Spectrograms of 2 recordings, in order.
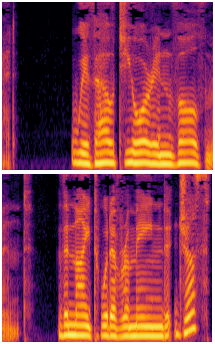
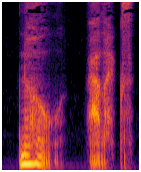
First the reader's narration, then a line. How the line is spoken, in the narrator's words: Hunter said quietly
